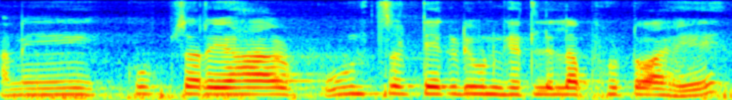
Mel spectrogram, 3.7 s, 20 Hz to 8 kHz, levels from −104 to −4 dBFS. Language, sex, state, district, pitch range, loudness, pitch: Marathi, male, Maharashtra, Pune, 185-210 Hz, -21 LUFS, 200 Hz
